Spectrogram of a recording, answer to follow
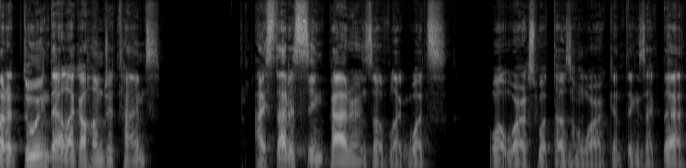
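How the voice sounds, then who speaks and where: A man with a plain, everyday voice speaks at a moderate pace, his pitch fairly low. His intonation is lively, and the recording is very clean with a silent background. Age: 40s. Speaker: founder of a branding and web design agency. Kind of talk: interview.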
